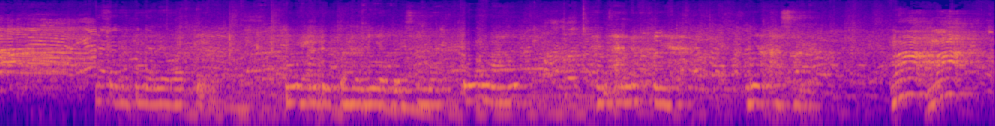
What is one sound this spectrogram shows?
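A young man sings through loudspeakers outdoors.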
